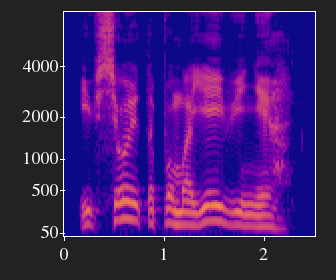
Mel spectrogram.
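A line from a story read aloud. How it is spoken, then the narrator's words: Heavy sigh. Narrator (Russian): тяжело вздохнул кум Тыква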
